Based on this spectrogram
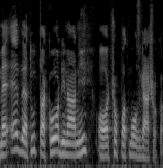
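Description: Over a quiet background, a man's high-pitched voice shows ordinary pitch variation in a dry, close sound with no echo. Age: 50s. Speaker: machinist and historical armor maker. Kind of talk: interview. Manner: halting.

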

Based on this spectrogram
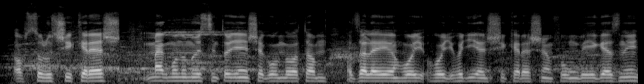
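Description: Noticeable background noise sits behind a man with a fairly high pitch. He talks at a very fast pace in a monotone, flat intonation. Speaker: wrestling coach. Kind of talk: radio interview.

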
